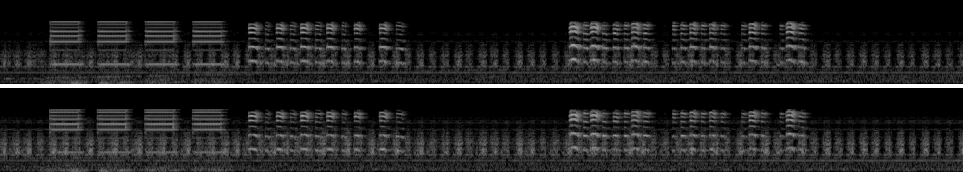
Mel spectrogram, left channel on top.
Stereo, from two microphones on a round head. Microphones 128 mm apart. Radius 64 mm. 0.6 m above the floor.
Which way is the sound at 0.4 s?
60° right (ahead or behind).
